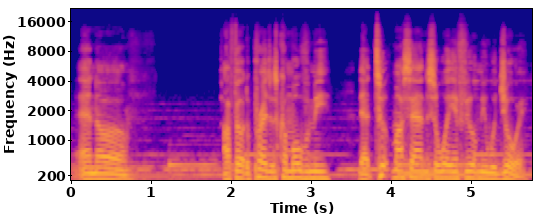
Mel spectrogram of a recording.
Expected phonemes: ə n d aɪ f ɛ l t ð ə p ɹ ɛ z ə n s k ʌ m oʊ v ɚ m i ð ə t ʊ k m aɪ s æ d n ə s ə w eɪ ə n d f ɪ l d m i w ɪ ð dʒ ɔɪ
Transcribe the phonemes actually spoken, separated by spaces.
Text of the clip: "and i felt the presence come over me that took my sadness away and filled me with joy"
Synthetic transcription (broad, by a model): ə n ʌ aɪ f ɛ l t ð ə p ɹ ɛ z ə n s k ʌ m oʊ v ɚ m i ð ə t ʊ k m aɪ s æ d n ə s ə w eɪ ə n f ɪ l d m i w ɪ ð dʒ ɔɪ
